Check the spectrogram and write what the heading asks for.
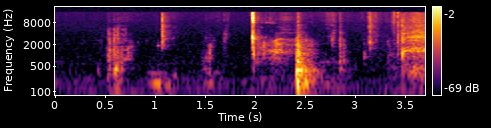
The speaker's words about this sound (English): I'm going to drink a sip of water first.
